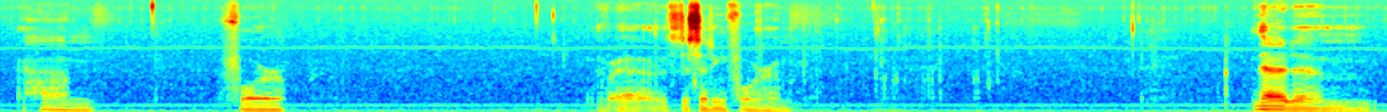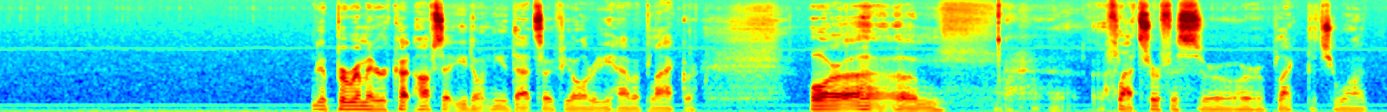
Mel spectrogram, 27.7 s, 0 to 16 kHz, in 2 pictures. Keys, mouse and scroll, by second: 6.0-6.3 scroll up 3, 6.5 scroll down 2, 8.4 ctrl+middle click, 9.3 shift+middle click, 10.1-10.6 scroll up 4, 18.0-19.2 scroll down 4, 19.4 scroll up 2, 19.9 scroll down 1, 20.9 ctrl+middle click, 21.5-22.2 shift+middle drag, 22.4-23.0 scroll up 4, 23.2 scroll down 2.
